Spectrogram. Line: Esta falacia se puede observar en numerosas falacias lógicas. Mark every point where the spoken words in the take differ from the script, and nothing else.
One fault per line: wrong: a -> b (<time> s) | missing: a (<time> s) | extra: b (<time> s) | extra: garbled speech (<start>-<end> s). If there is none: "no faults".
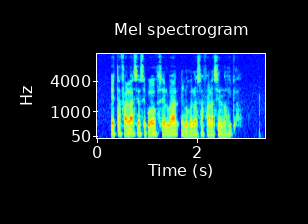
no faults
